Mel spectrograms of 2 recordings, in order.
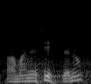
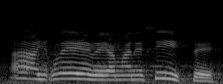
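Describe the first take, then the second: First: Lower, soft amaneciste with a laugh. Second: Slow, drawn-out teasing amaneciste; sarcastic tone. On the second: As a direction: stretch amaneciste slowly, mocking. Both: Shown as a demonstration. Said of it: "¿Cómo cambia?".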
